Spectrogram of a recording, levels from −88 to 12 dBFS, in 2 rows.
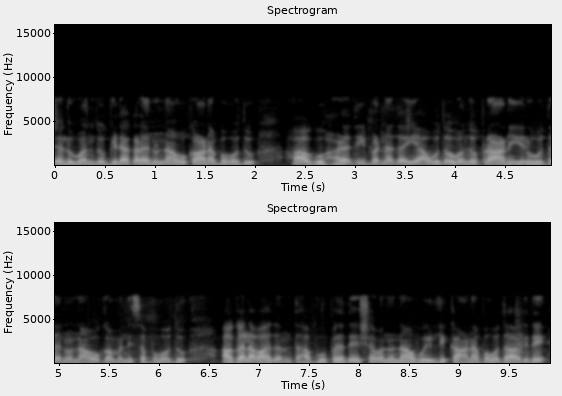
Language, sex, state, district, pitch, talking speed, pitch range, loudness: Kannada, female, Karnataka, Chamarajanagar, 200 Hz, 105 wpm, 195-210 Hz, -26 LUFS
